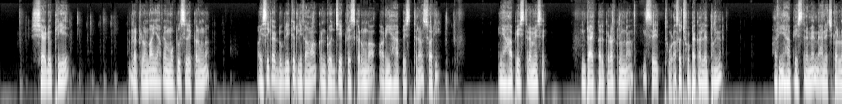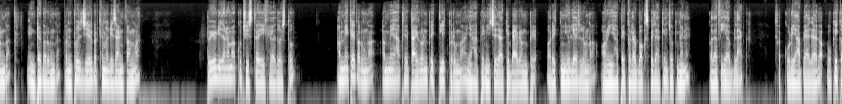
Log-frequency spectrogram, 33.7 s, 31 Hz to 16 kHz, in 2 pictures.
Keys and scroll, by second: 0.5 Return, 1.7 shift+Down, 4.4 shift+Down, 4.4 Return, 6.2 ctrl+j, 9.1 ctrl+z, 12.4 ctrl+t, 17.2 Return, 18.1 Down, 18.8 ctrl+0.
